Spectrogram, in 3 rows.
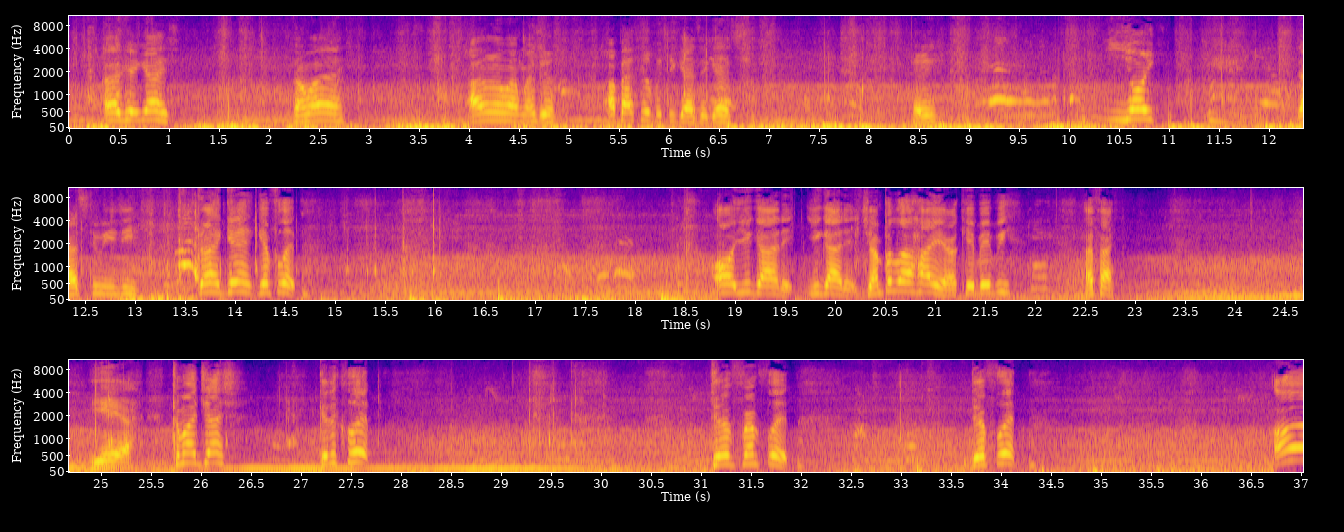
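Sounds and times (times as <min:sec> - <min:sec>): child bouncing on trampoline: 0:00.0 - 0:22.8, 0:32.4 - 0:37.0
steady background noise: 0:00.0 - 0:37.0
child's faint voice: 0:09.1 - 0:10.4, 0:17.2 - 0:18.5, 0:21.9 - 0:22.3, 0:32.5 - 0:33.4.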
